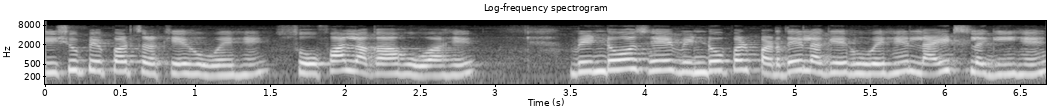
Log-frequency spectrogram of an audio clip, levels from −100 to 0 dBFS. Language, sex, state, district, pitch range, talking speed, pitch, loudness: Hindi, female, Bihar, Madhepura, 250-305 Hz, 190 wpm, 275 Hz, -13 LUFS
